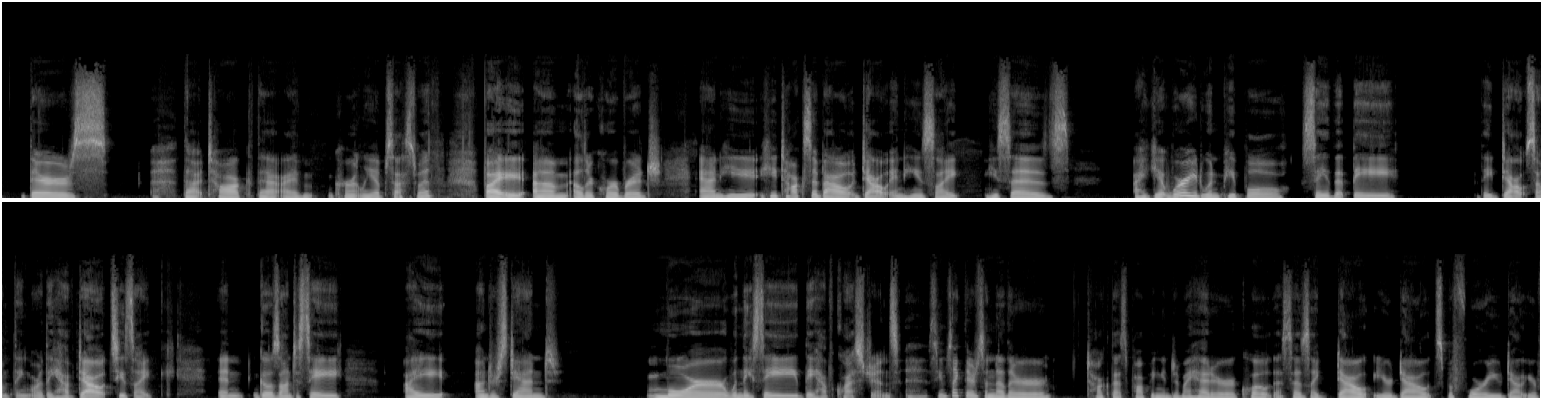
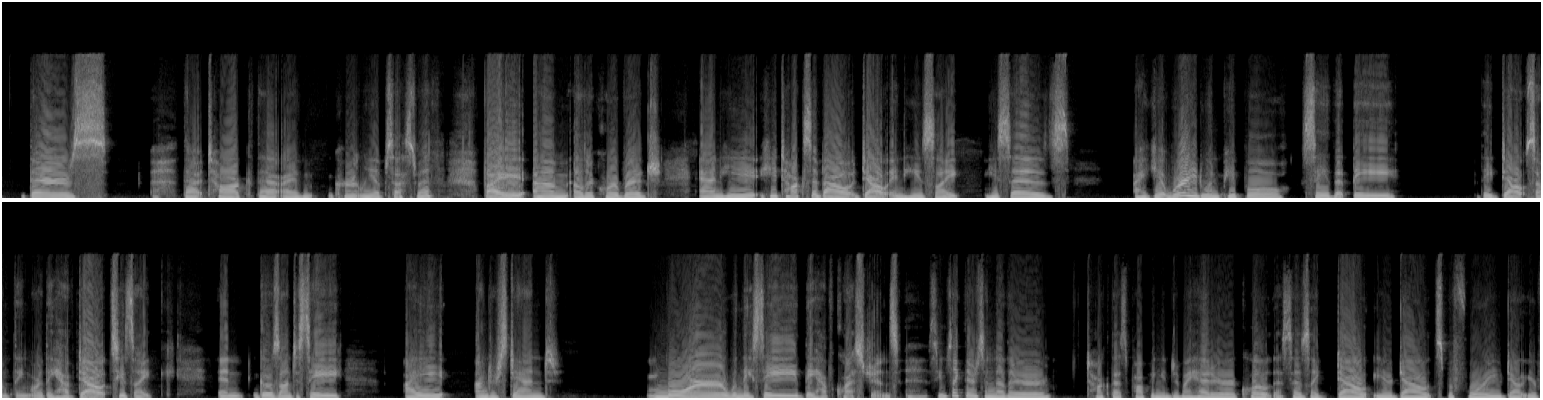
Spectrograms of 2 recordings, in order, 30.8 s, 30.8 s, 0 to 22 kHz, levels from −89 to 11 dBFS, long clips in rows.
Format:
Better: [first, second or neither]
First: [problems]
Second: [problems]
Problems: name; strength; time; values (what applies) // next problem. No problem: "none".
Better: first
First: none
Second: distortion; heavy; 16% of the sound clipped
